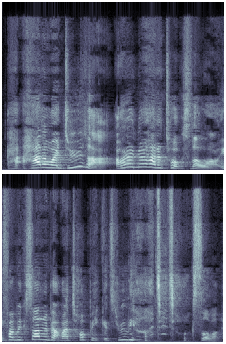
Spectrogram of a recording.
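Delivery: high-pitched, mock-helpless protest; flustered protest. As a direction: plead it high, laughing by the end. Retells flustered reply to editor's request.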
